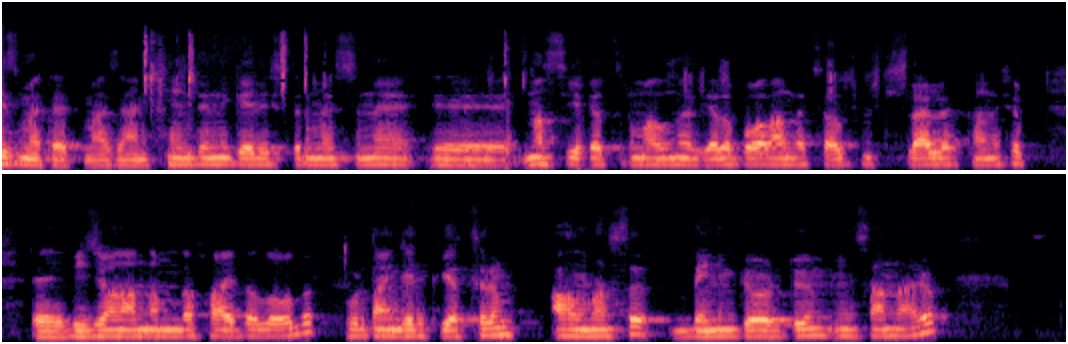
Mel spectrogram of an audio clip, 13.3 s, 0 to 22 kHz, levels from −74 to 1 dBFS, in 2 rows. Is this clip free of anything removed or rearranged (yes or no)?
no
